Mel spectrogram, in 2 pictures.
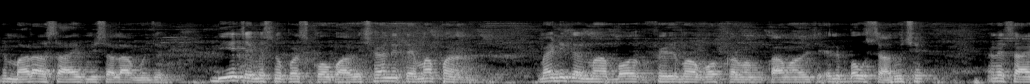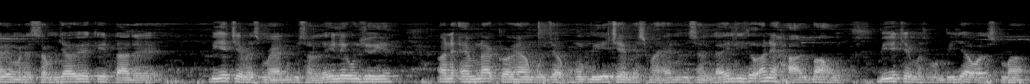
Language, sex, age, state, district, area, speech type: Gujarati, male, 18-30, Gujarat, Aravalli, rural, spontaneous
